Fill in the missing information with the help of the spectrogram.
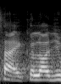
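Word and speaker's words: psychology: तो physics, maths, chemistry are the example of natural science, while the साइकोलॉजी, हाँ ये PSY साइकोलॉजी बोलते हैं, हाँ फिजिक्स नहीं बोलते साइकोलॉजी, पी साइलेंट है, हाँ रिमेंबर।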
